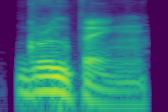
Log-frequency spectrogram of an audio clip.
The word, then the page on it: grouping: British English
